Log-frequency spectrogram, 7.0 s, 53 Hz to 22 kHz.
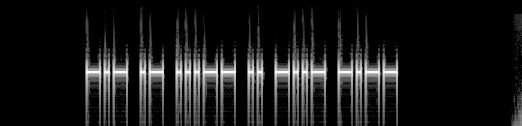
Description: Morse code, heard as a keyed tone, about 23 wpm, 700 Hz. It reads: KA3IXY
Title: Speed Racing - USA 2x3 Call Signs 20wpm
